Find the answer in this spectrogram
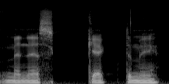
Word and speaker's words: meniscectomy: But it says David Goggins has suffered from severe bone-on-bone knee arthritis and a total medial, how do you say that, meniscectomy? Yeah. Is it, say that right? Yeah.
